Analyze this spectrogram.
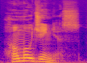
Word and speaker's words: homogeneous: homogeneous mixture and that's how you say that homogeneous so we can talk about what that is in a second but i want you to understand how to say it homogeneous mixture and then over here we have the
